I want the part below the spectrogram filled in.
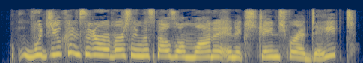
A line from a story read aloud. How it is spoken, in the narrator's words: blurt out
